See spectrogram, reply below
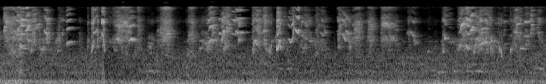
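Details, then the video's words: Crowded aviary of lovebirds, loud and shrill: rapid overlapping squawks and chirps packed tightly together, rising and falling in intensity across the whole stretch. "LOVEBIRDS CHIRPING SOUNDS"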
